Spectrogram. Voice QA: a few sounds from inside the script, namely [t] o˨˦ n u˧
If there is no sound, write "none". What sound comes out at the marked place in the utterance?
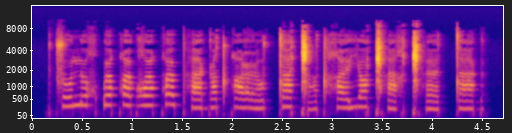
t͡s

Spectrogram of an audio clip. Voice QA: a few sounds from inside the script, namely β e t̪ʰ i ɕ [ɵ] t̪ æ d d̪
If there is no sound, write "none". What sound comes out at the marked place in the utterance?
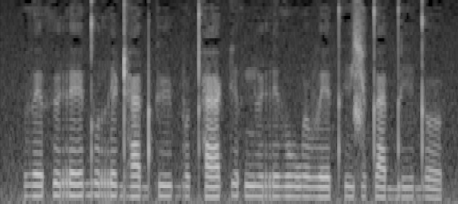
ɵ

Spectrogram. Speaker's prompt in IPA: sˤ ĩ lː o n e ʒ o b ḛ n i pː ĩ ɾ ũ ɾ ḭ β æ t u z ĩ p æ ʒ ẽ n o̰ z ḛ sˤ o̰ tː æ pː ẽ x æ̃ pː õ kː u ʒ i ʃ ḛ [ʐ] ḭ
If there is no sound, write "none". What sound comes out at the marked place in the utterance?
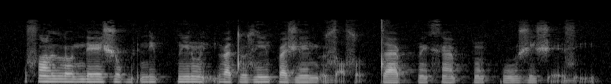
z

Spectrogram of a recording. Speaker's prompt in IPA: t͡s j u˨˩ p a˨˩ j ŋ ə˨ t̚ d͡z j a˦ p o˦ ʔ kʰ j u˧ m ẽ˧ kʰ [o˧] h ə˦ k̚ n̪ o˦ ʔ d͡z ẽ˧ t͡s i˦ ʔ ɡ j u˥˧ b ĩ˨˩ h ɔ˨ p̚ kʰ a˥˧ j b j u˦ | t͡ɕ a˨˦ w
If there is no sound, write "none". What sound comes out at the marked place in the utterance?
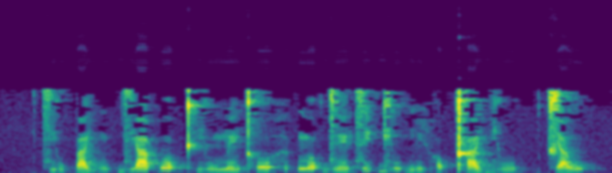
o˧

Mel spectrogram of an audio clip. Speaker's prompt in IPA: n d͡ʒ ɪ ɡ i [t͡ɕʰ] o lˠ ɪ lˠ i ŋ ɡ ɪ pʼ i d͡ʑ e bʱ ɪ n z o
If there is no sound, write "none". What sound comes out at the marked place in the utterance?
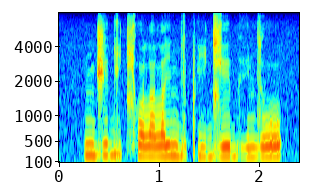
t͡ɕʰ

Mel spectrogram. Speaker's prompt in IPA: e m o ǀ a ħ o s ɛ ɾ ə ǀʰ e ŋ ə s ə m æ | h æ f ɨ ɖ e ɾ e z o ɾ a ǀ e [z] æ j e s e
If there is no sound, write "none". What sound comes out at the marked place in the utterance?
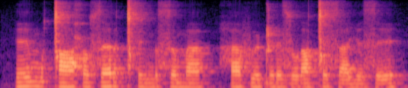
s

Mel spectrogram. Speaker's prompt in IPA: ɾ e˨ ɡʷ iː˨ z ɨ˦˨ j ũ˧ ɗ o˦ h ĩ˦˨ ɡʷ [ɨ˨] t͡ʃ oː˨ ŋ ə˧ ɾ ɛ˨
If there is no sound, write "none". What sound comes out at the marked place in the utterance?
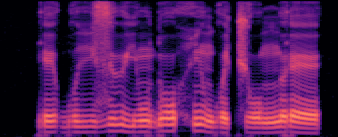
ɛ˨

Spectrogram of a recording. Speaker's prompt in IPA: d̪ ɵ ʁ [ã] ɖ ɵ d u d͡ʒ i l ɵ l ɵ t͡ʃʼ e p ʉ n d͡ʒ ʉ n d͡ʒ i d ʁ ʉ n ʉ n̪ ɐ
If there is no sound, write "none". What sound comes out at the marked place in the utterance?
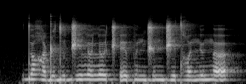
a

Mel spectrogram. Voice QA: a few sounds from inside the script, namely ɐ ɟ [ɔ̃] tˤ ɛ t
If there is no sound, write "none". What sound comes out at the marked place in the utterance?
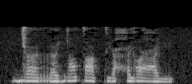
ɔ̃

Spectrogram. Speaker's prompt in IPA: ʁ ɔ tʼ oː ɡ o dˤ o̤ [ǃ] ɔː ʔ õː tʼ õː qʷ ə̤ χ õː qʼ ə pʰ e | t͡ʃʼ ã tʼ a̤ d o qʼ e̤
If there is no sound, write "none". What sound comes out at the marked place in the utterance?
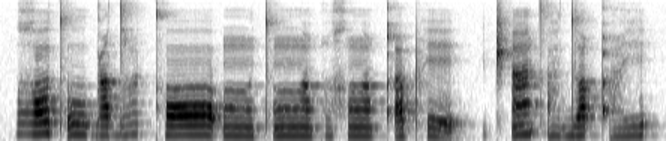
kʰ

